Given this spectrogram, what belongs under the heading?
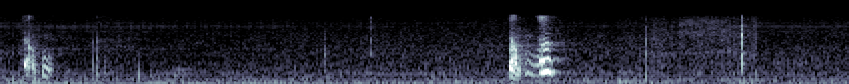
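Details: Hiccups: two brief, sharp, abrupt bursts over about four seconds, with a faint third, against quiet room noise.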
